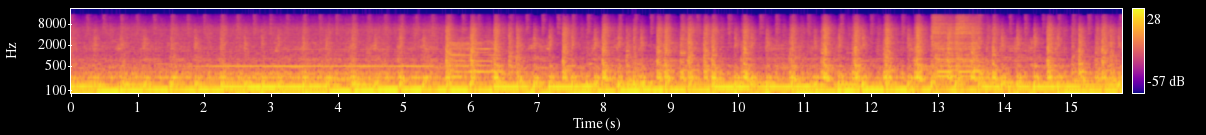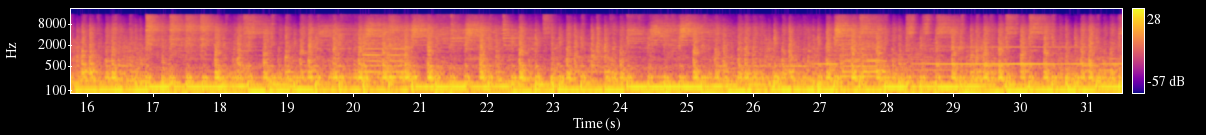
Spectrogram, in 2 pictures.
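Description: An instrumental rock band playing loud live, with a busy drum kit (kick, snare and rimshots) over sustained bass notes and a few held higher melodic notes.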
